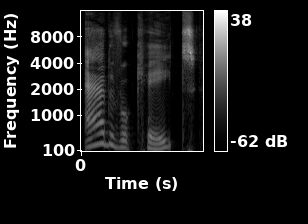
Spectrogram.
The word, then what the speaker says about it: advocate: E, finalmente, Aliás, outro exemplo aqui, né, para finalizar, que é o advocate, desculpa, como o verbo que muda a pronúncia, que é advocate.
